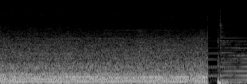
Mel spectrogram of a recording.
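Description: Steady low hum under a soft even hiss, from a glass-door drinks refrigerator's compressor and fan running.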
